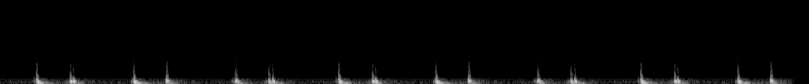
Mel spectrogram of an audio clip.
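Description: Heartbeat sound effect: paired low thumps, lub-dub, about once a second, over a faint steady low hum.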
